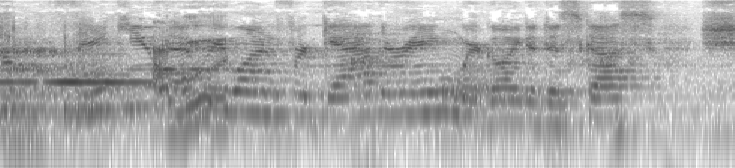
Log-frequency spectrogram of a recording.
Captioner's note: microphone feedback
